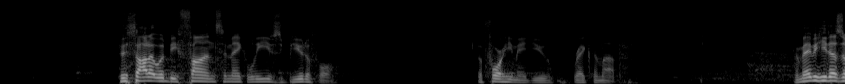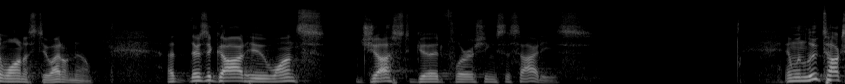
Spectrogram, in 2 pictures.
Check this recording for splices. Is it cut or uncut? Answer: uncut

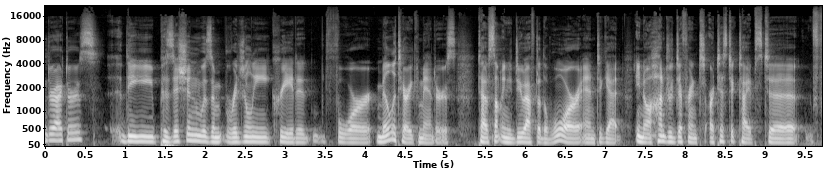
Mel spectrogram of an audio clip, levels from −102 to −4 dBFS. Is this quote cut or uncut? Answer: uncut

